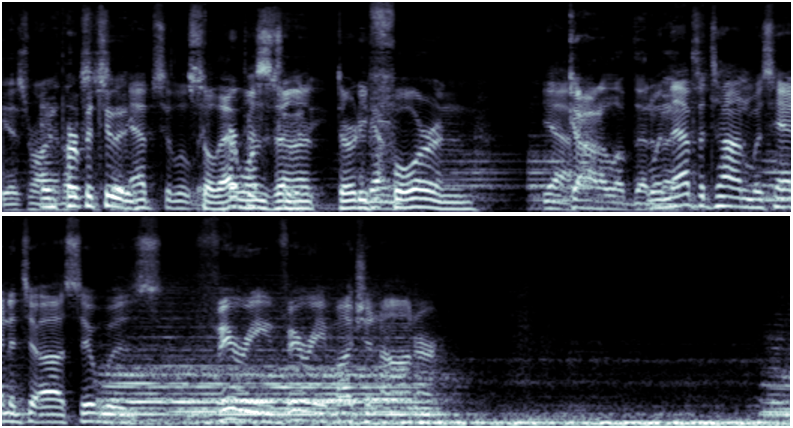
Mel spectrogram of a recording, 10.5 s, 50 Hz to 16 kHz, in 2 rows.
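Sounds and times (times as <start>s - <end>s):
speech: 0.0s - 8.3s
loud train rumbling past with rattling wheels: 4.4s - 10.4s
train horn or brake squeal: 5.1s - 8.3s.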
